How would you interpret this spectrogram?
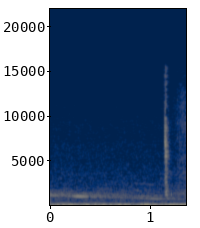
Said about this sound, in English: Siren. It's the sound of the police.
